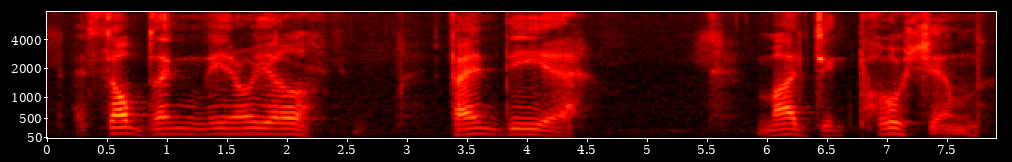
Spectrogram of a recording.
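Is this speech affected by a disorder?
Yes: Friedreich's ataxia.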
